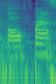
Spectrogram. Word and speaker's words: Topaz: Oh udah ada Topaz, bacanya Topaz ya, bukan bisa-bisa tolong ya.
